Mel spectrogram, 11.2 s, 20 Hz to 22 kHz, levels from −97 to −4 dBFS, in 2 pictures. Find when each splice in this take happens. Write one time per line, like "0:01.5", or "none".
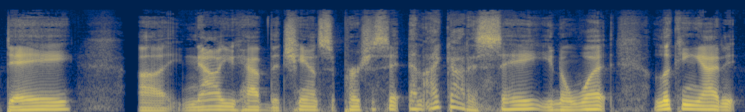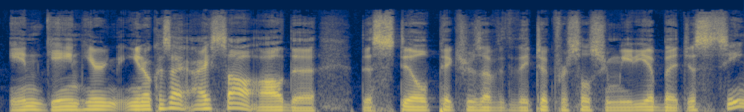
0:01.3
